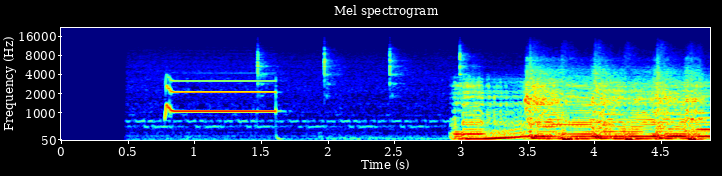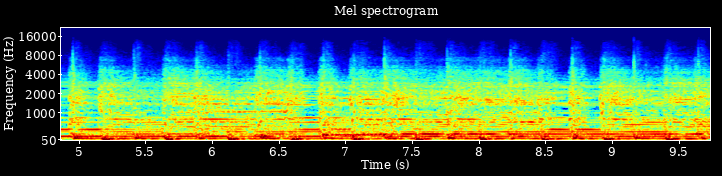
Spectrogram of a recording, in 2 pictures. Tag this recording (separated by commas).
Music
